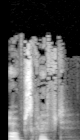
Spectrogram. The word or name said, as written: opskrift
